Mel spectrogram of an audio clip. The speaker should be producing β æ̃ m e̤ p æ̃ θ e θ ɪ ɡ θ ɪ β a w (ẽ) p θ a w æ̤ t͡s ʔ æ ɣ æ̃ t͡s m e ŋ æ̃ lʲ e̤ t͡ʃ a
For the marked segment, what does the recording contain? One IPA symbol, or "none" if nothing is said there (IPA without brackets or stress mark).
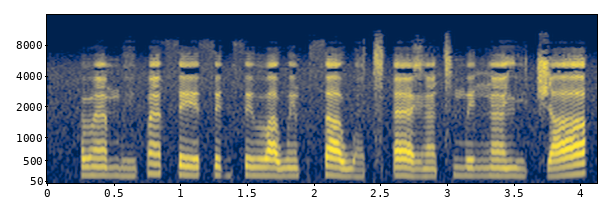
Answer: ẽ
